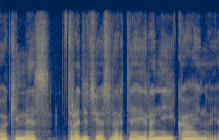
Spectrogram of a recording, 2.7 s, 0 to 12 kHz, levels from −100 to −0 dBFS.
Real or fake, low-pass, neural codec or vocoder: real; 10.8 kHz; none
